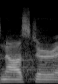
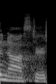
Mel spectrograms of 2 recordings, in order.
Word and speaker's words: Nostr: You may hear Carla pronounce it as Nostr and me as Nostr.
